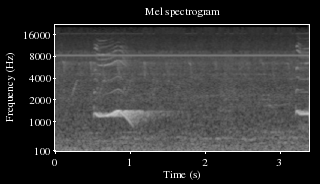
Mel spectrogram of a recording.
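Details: Asian koel perched on a tree in front of a balcony, giving one clear whistled call that holds level then slides downward, with a second call starting at the very end; quiet background otherwise.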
